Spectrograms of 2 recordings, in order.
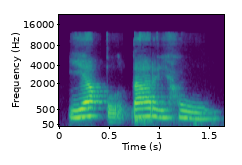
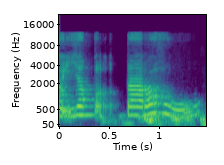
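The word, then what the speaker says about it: يَقْتَرِحُ: Iqtaroha yaqtarihu. Iqtaroha yaqtarihu. Kalau yaqtarahu nggak ada.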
